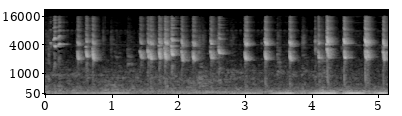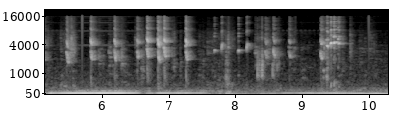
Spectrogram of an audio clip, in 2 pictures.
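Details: A young male linnet gives winter descant song: a long, fast series of short, high twittering notes, some doubled, repeated at a brisk uneven rhythm, with low rumbling thuds in the background and a louder rasping note near the end.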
